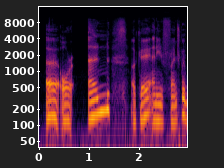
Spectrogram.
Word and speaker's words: un: Of course, after that you will master it without any problem and without any doubt, but you've got to pronounce it like un.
